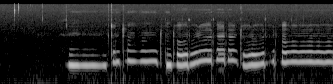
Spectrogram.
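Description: A woman humming a tune to herself, a string of held notes that step up and down in pitch, starting about a second and a half in.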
